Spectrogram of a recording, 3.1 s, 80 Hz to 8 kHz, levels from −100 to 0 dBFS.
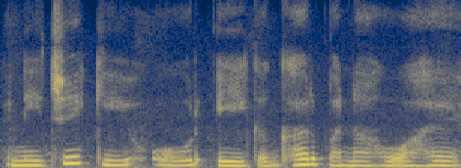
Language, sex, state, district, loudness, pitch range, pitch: Hindi, male, Himachal Pradesh, Shimla, -16 LUFS, 205-245 Hz, 220 Hz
